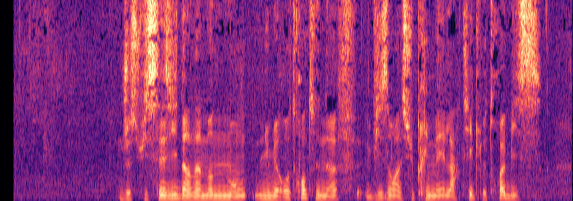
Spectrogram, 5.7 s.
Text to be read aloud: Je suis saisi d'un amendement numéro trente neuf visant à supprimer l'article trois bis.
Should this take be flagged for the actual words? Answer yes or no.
no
